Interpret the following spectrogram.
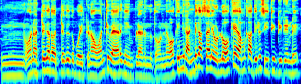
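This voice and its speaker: A man narrates his gameplay at a rapid clip. His voice sits a little high, and his talk to the viewers is chatty and loose, with frequent restarts and self-corrections. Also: faint music behind. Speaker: gaming video creator. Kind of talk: playful gameplay commentary.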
